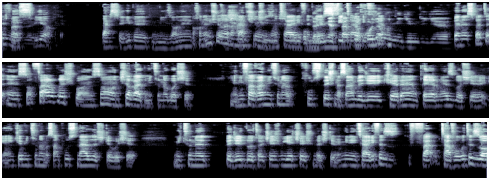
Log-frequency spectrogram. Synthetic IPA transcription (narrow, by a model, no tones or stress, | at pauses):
nesbieɒxe | b̥æst̪eɡʲiːbemiːzɒːnexne̞miʃebæɾɒɦhæmt͡ʃʰit͡ʃʰiːzit̪ʰæɾiːfenesnsbiːææɾɾiod̪eemunmiɟimd̪iɟeb̥e̞ne̞sb̥æt̪ʰḛʔensɒːnfæɾɣe̞ʃbɒe̞nsɒnt͡ʃʰe̞ɣæd̪miːt̪ʰune̞bɒːʃe̞̰ | jæ̰nifæɣæd̪mit̪ʰune̞pʰust̪e̞ʃmæsælænbe̞d͡ʒɒːjecʰe̞ɾe̞nɢe̞ɾme̞zbɒːʃe̞jɒ̰niŋcʰe̞miːt̪ʰunemæsælænpʰust̪næd̪ɒʃt̪e̞bɒʃe̞̰ | mit̪ʰune̞ | b̥e̞d͡ʒɒːjed̪ot̪ʰɒt͡ʃʰe̞ʃmijet͡ʃʰe̞ʃmd̪ɒʃt̪ḛmid̪unit̪ʰæɾiːfe | t̪ʰæfɒːvo̞t̪ʰe̞zɒː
